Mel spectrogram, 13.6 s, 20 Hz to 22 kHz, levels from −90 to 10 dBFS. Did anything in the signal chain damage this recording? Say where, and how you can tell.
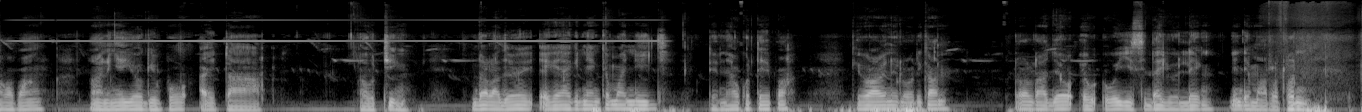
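Yes. A loudspeaker-to-microphone loop, likely sitting right at the edge of feedback in the acoustic path, leaves a feedback whistle near 5.7 kHz from the start to about 6.74 s. It hangs roughly 15 dB below the speech as a thin, steady, slightly wavering tone.

At the codec or storage stage, compressed frames were skipped between 0.48 and 0.57 s. Frames never reached the output, so the audio jumps forward by a few milliseconds.

Also in the codec path, a corrupt frame decoded three times: at 7.40–7.43 s (a couple of frames, peaking near about −30 dBFS), 10.02–10.08 s (a few frames, about −35 dBFS), and 12.43 s (about −15 dBFS). Flipped bits misplace spectral energy, producing short errors heard as a chirp, squeak, blip or burst of noise.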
